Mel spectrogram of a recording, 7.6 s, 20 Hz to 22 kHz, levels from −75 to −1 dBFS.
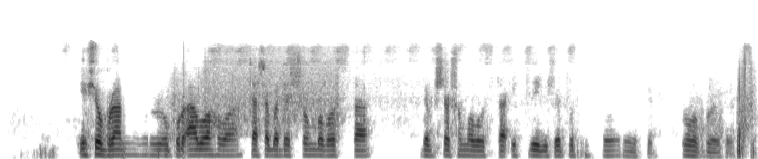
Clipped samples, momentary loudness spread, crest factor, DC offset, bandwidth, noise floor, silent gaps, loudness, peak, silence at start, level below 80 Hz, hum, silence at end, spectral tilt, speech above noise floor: under 0.1%; 15 LU; 20 dB; under 0.1%; 7.8 kHz; -46 dBFS; none; -21 LUFS; -2 dBFS; 0.8 s; -62 dBFS; none; 0 s; -5.5 dB/octave; 25 dB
